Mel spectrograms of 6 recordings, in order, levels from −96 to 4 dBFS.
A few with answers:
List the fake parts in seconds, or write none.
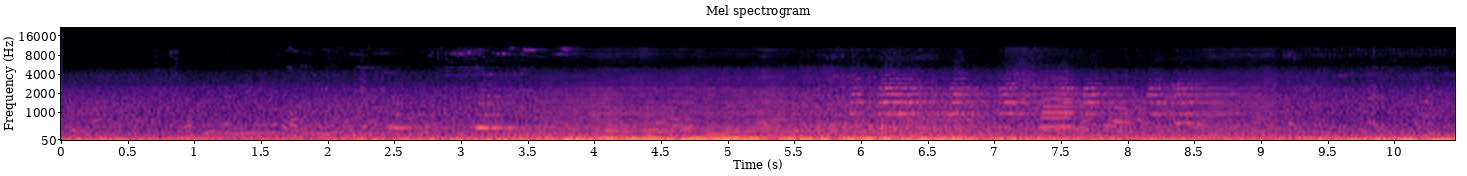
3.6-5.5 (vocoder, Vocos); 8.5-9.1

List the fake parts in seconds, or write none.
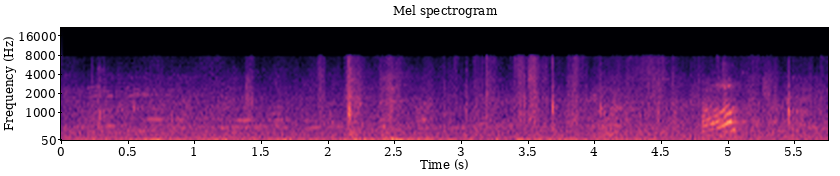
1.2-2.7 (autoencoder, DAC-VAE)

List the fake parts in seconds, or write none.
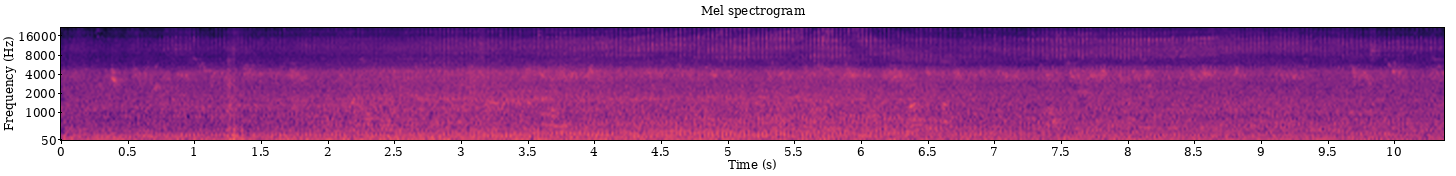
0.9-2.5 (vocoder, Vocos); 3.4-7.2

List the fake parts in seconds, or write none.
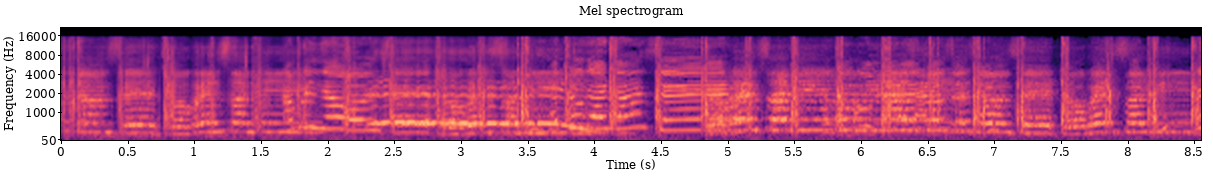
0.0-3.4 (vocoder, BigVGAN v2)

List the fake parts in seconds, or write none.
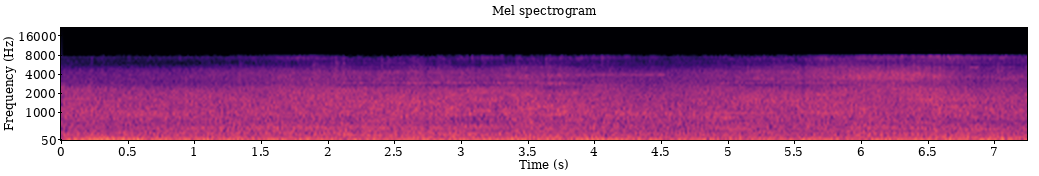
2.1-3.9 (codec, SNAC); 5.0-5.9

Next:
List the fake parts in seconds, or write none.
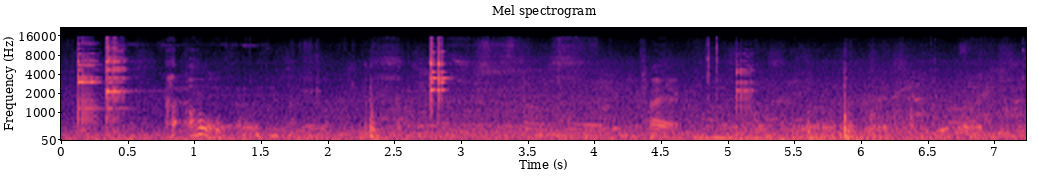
0.4-4.0 (vocoder, BigVGAN v2); 5.4-7.2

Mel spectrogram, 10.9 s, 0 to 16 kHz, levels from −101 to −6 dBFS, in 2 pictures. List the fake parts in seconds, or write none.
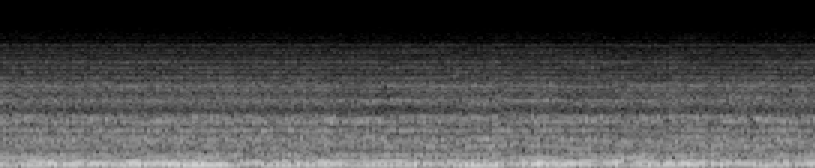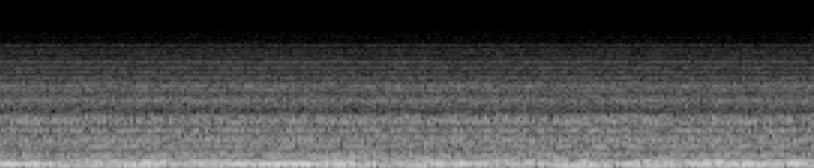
2.2-5.1 (codec, SNAC)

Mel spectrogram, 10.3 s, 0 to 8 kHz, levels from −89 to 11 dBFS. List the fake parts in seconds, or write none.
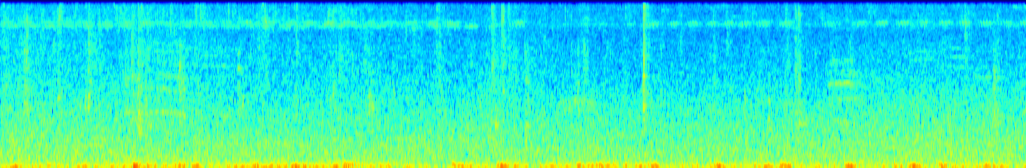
2.7-4.7 (vocoder, WaveNeXt)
